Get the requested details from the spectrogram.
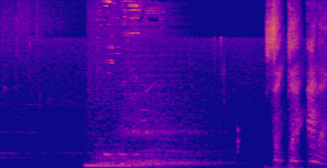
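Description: A deep, booming game chime sounds and slowly fades.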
